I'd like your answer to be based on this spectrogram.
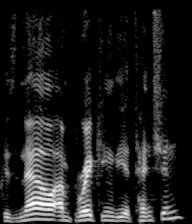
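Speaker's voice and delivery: normal talking voice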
